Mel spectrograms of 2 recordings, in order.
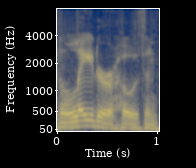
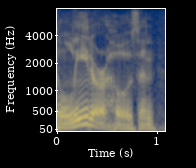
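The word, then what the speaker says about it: Lederhosen: The word is later hosen, folks. Those are the traditional leather shorts we're all wearing. Now, later hosen translates to leather pants. If you mispronounce it as leader hosen, that would actually translate to singing pants.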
